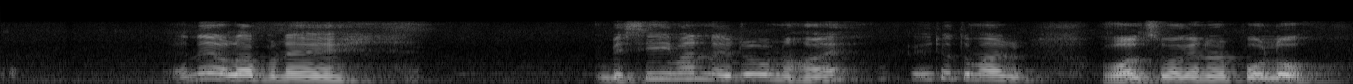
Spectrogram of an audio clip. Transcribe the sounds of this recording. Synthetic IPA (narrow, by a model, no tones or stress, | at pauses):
ɛnɛɔlɔp̚manɛ | besiːmanetʊnɔɦɔjejtʊtʊmaɹ | bʱɔlsʊwaɡɛnɔɹpolo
